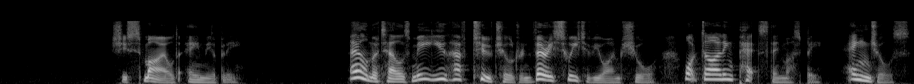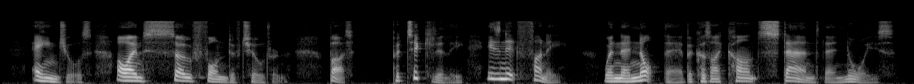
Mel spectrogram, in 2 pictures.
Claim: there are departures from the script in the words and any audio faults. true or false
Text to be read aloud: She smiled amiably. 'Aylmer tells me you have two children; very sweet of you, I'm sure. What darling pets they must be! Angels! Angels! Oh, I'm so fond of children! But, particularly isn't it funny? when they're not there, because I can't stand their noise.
false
